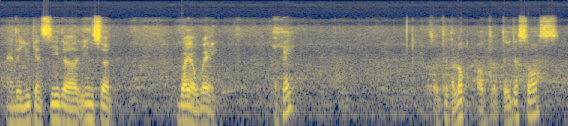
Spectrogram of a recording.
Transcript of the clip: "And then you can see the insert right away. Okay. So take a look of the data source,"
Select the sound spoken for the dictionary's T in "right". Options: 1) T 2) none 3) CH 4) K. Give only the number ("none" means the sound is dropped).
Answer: 2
